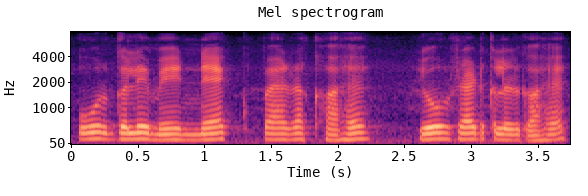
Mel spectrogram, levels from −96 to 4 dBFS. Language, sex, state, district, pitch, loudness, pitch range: Hindi, male, Uttar Pradesh, Saharanpur, 160 Hz, -16 LUFS, 145-165 Hz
